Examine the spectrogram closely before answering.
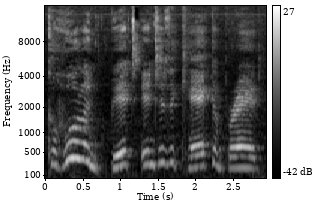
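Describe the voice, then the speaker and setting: A woman's voice: fairly high pitch, animated, measured pace, darkish tone. A woman storyteller and teacher reading a children's storybook aloud, expressively, with simple explanatory asides. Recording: echoey room.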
